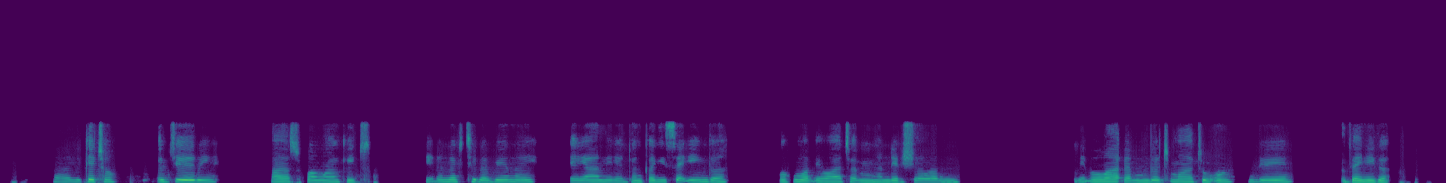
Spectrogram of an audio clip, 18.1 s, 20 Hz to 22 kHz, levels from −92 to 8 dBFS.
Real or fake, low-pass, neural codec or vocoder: fake; 7.2 kHz; codec, 16 kHz, 1 kbps, X-Codec, HuBERT features, trained on balanced general audio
